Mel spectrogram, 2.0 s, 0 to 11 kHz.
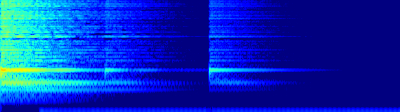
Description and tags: Delayed melodic mallet highpassed 115 bpm E5
This sample is part of the "K5005 multisample 03 Delayed melodic mallet highpassed 115 bpm"
sample pack. It is a multisample to import into your favorite sampler.
It is a short electronic sound with some delay on it at 115 bpm.
The sound is a little overdriven and consists mainly of higher
frequencies. In the sample pack there are 16 samples evenly spread
across 5 octaves (C1 till C6). The note in the sample name (C, E or G#)
does indicate the pitch of the sound. The sound was created with the
K5005 ensemble from the user library of Reaktor. After that normalizing and fades were applied within Cubase SX.
reaktor, multisample, mallet, electronic, delayed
